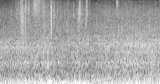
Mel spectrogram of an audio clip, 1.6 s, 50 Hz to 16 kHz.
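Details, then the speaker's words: 2003 Toyota Corolla driving after a new exhaust system install: deep, smooth exhaust drone with road rumble, no rasp or rattle, way quieter than before; exhaust now sounds normal. "way quieter than before doesn't sound all raspy and like a [ __ ] box it just sounds like a normal car now"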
